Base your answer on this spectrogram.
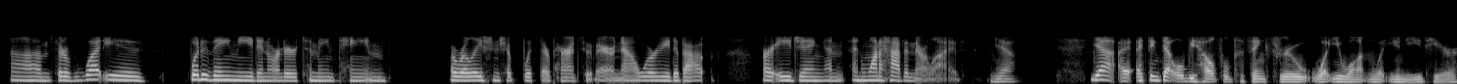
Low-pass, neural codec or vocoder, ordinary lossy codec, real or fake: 3.6 kHz; none; Opus, 64 kbps; real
